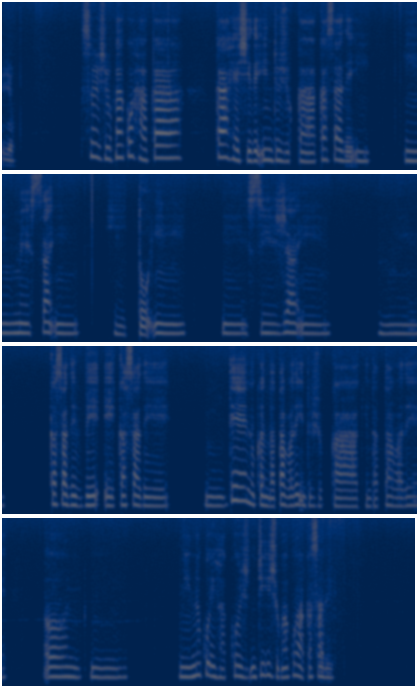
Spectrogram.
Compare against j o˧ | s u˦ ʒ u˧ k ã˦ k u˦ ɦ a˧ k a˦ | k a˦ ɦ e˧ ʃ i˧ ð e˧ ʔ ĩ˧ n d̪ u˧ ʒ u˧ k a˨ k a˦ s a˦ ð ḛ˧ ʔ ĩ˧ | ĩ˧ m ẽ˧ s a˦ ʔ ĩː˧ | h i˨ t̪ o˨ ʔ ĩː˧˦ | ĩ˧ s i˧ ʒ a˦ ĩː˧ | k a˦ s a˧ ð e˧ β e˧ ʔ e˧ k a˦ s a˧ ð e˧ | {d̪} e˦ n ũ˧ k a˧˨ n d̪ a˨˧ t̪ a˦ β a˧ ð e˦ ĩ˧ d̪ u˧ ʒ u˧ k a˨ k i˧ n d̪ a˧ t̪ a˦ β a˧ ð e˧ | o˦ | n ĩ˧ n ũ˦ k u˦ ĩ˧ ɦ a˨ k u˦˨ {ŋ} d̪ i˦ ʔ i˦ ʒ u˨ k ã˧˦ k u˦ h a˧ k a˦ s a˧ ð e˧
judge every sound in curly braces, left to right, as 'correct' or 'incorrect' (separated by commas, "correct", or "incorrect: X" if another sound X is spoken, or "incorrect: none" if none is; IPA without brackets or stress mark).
correct, incorrect: n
